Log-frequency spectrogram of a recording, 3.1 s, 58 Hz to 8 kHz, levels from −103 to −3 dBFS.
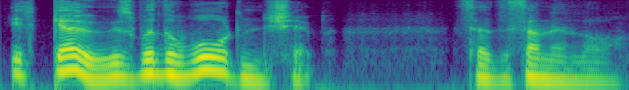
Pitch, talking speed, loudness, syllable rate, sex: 115 Hz, 190 wpm, -18 LUFS, 4.9 syllables/s, male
